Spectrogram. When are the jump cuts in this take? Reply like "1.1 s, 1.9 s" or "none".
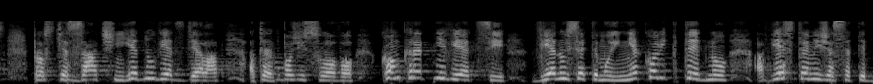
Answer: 2.7 s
